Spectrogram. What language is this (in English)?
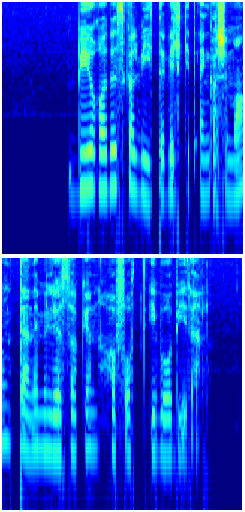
Norwegian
